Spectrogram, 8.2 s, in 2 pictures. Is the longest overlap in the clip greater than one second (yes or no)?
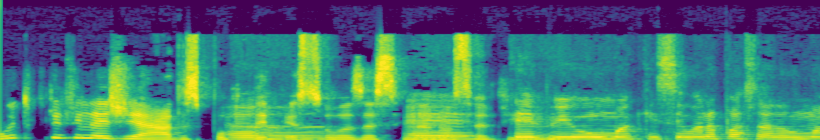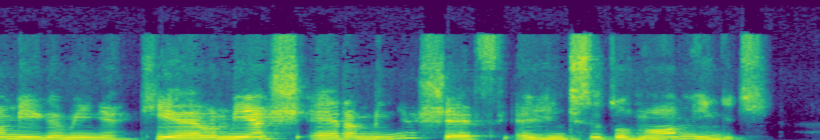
yes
